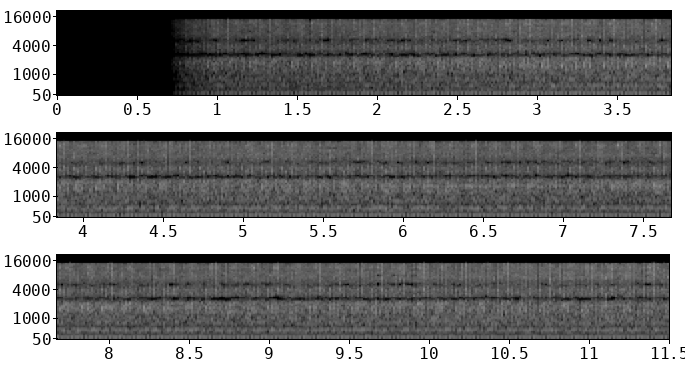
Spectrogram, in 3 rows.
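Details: Warm engine idling steadily after 5–10 minutes of running, with a fast, fairly even tapping about four times a second over the engine hum; the noise appears only once warm, cause unknown.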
